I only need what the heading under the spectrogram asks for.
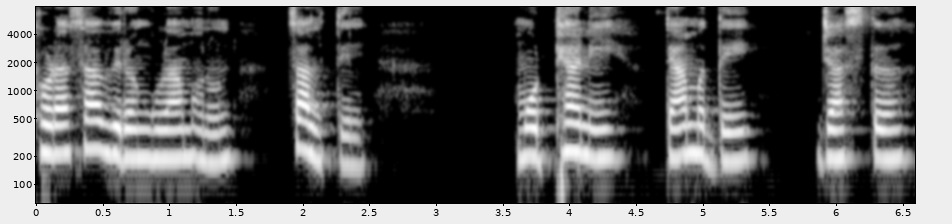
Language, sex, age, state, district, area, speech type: Marathi, female, 30-45, Maharashtra, Sangli, rural, spontaneous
